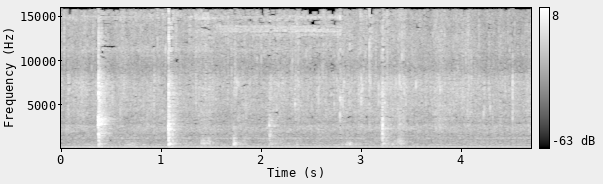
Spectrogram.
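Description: Sliced onions, garlic and ginger sizzling steadily in a little oil in a nonstick kadai. A wooden spatula knocks and scrapes against the pan half a dozen times as they are stirred.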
